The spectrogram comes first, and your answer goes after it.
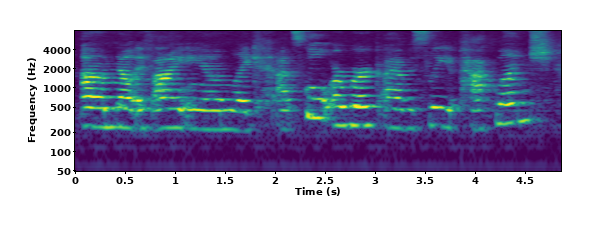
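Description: A woman's voice: on the high side, fairly even intonation, a little slow, slight background noise. A nineteen-year-old woman chatting casually in a vlog from home, full of fillers. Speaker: vlogger. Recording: echoey room, mic far off.

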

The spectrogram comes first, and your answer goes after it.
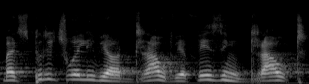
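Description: A South Indian man preaches from a church stage into a handheld microphone. His voice sits high for a man, with a South Indian accent shaped by his native Tamil. He delivers the sermon conversationally, in short, broken phrases. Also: brisk, darkish tone. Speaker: pastor. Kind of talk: conversational sermon with personal anecdotes.

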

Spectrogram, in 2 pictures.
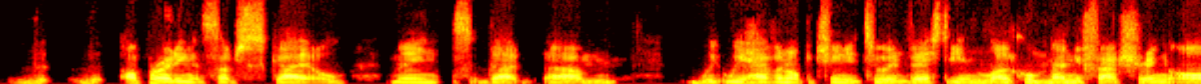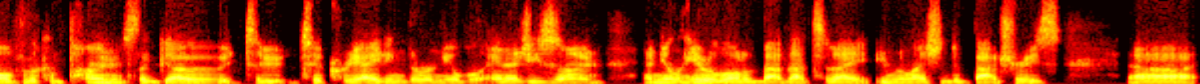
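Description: A man presenting remotely over a video call whose degrading stream drops out, speaking in a halting way with many restarts. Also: on the low side, steady tone, creaky, a little mellow, no echo, dull audio. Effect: degrading stream audio that drops out. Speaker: remote presenter at an investor briefing. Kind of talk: formal briefing talk.

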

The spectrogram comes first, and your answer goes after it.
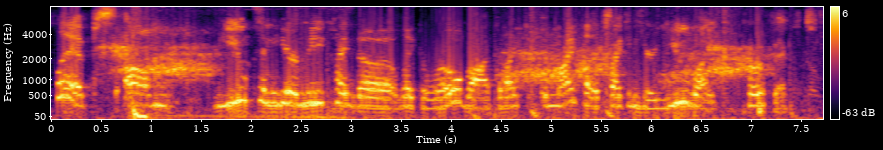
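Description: A male host of a gaming video giving casual, rambling, excitable commentary while playing, his voice coming through with a robotic, glitchy distortion. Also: rumbling low, takes it slowly. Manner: rambling, excitable, filler-heavy. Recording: loud game noise behind voice.

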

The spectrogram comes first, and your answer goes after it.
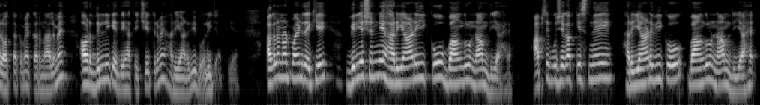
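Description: A man's voice: a little high, darkish tone. A man teaching an exam-prep lesson, posing quiz questions and repeating each point with reminders to remember it. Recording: dull lo-fi sound.

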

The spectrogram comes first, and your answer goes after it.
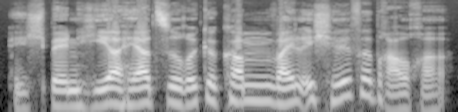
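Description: Brooding male captive read by a woman, low and slow, storybook audiobook. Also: no room sound, studio quality. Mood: urgent, brooding. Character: troubled young male prisoner, desperate and brooding.

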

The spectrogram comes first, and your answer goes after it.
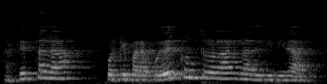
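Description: Meditation teacher, woman, calm and deliberate, voice distant in a very echoey room. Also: on the high side, soft background music. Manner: calm, measured, speaks with slow emphatic pauses. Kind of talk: guided meditation talk. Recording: very echoey room, voice far from mic.

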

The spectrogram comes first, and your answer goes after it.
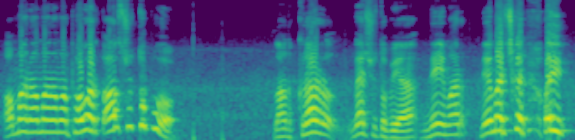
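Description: Young male gamer, high voice, excitable commentary of his own match, shouts at goals. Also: a little fast. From Turkey. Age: 20s. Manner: excitable, yelling player names at goals, swearing at the game. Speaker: gaming YouTuber. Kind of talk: live mobile football game commentary.

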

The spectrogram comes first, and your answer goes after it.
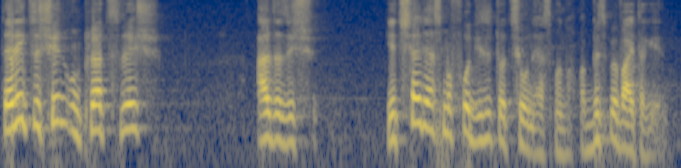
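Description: Passionate throughout, a high-pitched male preacher speaks expressively at normal speed, addressing listeners directly as brother and sister. He moves from loud, urging appeals to soft, hushed lines.

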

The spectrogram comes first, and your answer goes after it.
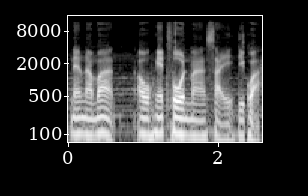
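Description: A man's voice: on the low side, little pitch movement, a little slow. A man casually commentating a live game broadcast, laughing easily and giving viewers tips. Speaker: esports commentator.

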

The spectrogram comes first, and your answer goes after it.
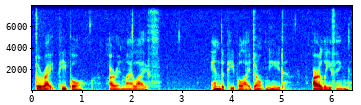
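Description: Young man, whispered ASMR pep talk, hushed and deliberate, long pauses, heavy vocal fry, very slow, close-up bedroom recording. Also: on the low side. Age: 20s. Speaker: ASMR creator reading positive affirmations. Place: small bedroom at home, indoors.

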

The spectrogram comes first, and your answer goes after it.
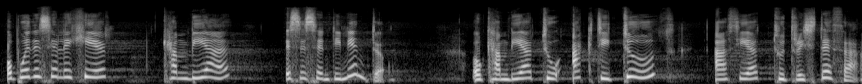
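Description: In a reverberant lecture hall in Madrid, a middle-aged woman gives a public lecture full of rhetorical questions for her audience. Her voice sits high, and she speaks slowly with long pauses.

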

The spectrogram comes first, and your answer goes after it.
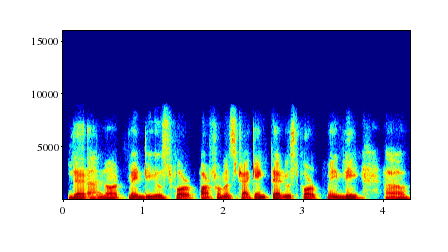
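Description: Man presenting in a halting webinar. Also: mid-range voice, flat delivery. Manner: measured, with frequent hesitations and fillers. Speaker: nutrition officer presenting a webinar. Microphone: video call microphone. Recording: slightly dull video call audio.

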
